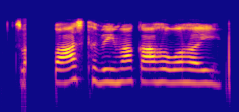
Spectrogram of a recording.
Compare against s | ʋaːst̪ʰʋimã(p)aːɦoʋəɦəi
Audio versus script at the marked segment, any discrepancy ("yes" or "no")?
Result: yes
